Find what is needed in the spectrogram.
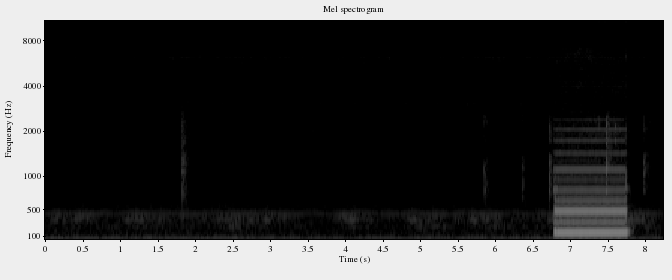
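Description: Open phone line with faint steady hum and a few soft clicks, then a loud buzzing tone lasting about a second near the end.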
